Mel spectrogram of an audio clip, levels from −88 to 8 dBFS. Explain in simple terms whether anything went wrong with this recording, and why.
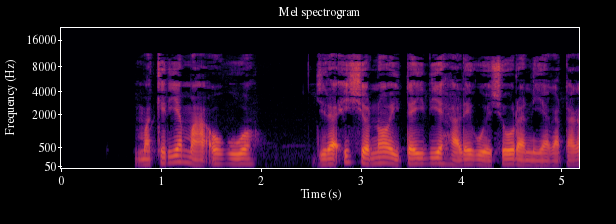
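The speech has a dull top and a watery, swirling texture from start to finish. Nothing is heard above about 11.3 kHz. This is likely MP3 compression with too few bits. The encoder cut the treble and dropped quiet details, which flicker in and out.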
